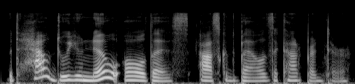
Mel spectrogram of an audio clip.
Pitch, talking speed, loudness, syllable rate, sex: 190 Hz, 185 wpm, -18 LUFS, 4.2 syllables/s, female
